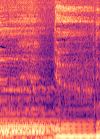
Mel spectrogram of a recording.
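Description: A cappella vocal harmony sung by one male singer multi-tracked into layered parts. The voices hold sustained chords, a low bass voice comes in about a second in, and short 'dum dum' syllables sound at the end.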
